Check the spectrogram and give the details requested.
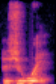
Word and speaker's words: jouet: Sometimes this word you can also hear un jouet, jouet. But technically the pronunciation is jouet, jouet. It's J-W-E-T, jouet.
